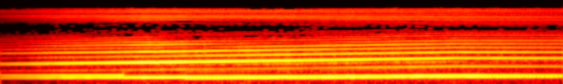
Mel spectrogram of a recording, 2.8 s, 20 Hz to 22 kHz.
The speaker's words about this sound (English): That's a familiar sound to people who live near the San Onofre Nuclear Generating Station, the annual emergency siren test. Every year, 52 sirens go off like this in northern San Diego County and southern Orange County.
